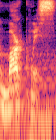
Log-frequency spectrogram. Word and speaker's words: Marquess: meant to go here take me to see the Marquess that's how they pronounce marquee in this game for some reason I'm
